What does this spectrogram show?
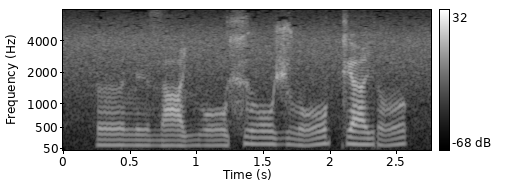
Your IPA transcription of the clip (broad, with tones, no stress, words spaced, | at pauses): əː˩lɪ˩ðɑ˩ ʎoː˩xʲoː˧ʒloː˩˥ kʲɑ˧i̯ ɾɤ˩˥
